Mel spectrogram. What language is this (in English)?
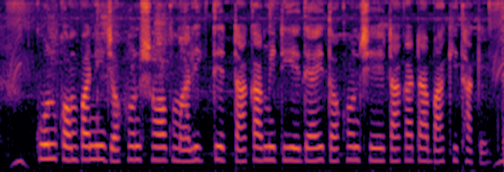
Bangla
